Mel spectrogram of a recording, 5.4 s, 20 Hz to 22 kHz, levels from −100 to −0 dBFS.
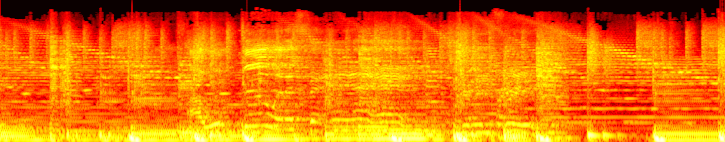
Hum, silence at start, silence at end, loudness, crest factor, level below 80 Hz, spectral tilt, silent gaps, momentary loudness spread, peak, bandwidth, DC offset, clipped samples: none; 0 s; 0 s; -15 LUFS; 14 dB; -20 dBFS; -3.5 dB/octave; none; 6 LU; 0 dBFS; 16.5 kHz; under 0.1%; under 0.1%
